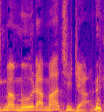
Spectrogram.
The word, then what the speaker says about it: Mahmoud Ahmadinejad: So in the original Iranian pronunciation... – It is Mahmoud Ahmadinejad. That's exactly how it goes.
